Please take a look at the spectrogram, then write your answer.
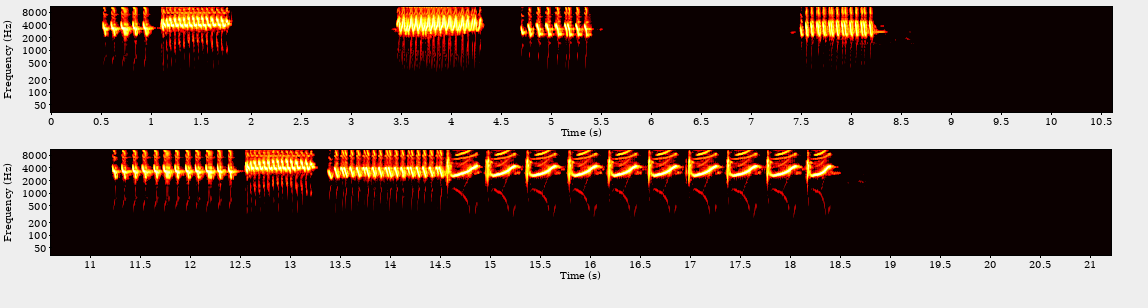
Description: Gesang Grünfink
• Sein Gesang klingt flötend und kehlig – oft schon ab Februar hörbar.
Der Gesang des Grünfinks ist flötend, manchmal etwas nasal und oft rau oder rollend.
Typisch sind klingende Triller, ein langgezogenes „düühüüüh“ oder „dschreee“, oft kombiniert mit kurzen, wiederholten Tonfolgen.
• Gesang (Balz/Markierung): flötend, rollend, „düh-düh-düh-dschree
Gesang-Gruenfink-Voegel-in-Europa.wav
